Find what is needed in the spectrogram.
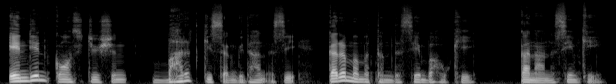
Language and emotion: Manipuri, neutral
